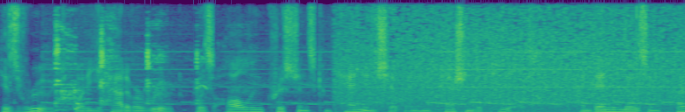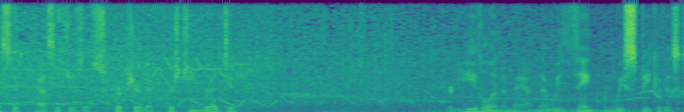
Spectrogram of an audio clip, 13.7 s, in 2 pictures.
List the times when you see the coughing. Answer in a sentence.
The coughing can be heard from 0.1 to 2.5 s.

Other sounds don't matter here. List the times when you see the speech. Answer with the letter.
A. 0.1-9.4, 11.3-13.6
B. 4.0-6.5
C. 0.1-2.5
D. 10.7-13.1
A.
